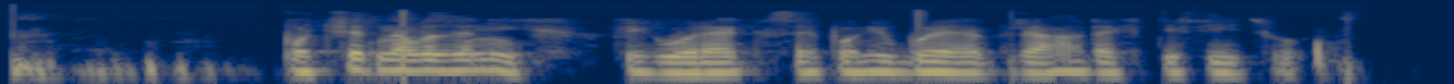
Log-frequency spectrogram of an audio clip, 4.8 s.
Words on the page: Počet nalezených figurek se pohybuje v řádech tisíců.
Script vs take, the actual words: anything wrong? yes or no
no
